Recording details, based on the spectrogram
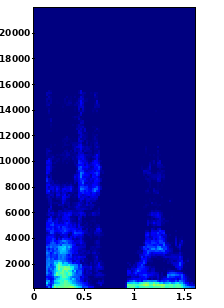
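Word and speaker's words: Kathreen: is actually pronounced cathine.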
